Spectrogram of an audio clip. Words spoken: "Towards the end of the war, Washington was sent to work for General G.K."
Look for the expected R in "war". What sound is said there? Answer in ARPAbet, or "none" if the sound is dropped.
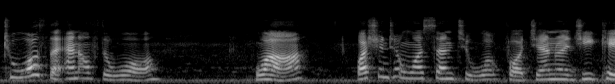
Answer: W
